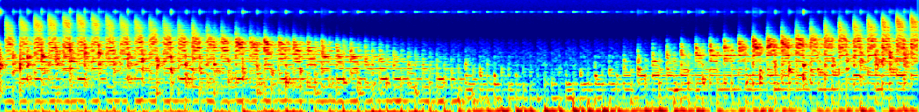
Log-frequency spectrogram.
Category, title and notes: Instrument samples > Synths / Electronic
modulated pulse bass
Modulated bassline in D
